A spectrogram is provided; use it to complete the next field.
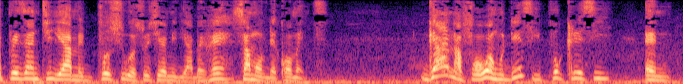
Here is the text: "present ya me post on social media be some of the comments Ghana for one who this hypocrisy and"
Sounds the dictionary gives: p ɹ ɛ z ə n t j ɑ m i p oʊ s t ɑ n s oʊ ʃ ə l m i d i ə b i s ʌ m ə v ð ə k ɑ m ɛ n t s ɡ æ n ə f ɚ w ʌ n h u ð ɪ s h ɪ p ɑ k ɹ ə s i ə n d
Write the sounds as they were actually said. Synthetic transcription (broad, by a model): p ɹ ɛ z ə n t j ɑ m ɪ p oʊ s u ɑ s oʊ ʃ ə l m i d i ə b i s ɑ m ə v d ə k ɑ m ɛ n t s ɡ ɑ n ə f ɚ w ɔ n h u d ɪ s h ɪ p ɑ k ɹ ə s i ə n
